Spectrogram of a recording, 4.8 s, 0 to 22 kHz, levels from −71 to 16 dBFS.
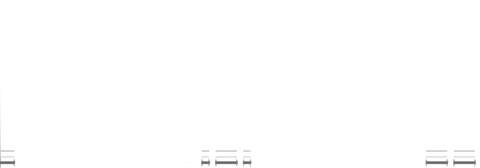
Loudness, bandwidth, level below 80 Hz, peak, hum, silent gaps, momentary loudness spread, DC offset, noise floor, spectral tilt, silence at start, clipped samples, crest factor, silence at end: -27 LUFS; 2.4 kHz; -74 dBFS; -20 dBFS; none; none; 9 LU; under 0.1%; -73 dBFS; -5 dB/octave; 0 s; under 0.1%; 10 dB; 0.05 s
